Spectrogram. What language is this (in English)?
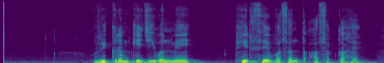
Hindi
